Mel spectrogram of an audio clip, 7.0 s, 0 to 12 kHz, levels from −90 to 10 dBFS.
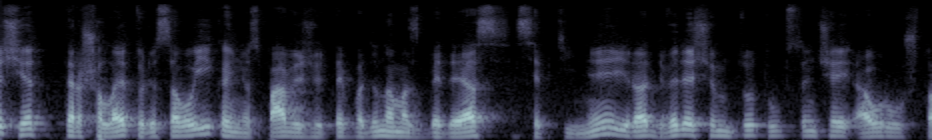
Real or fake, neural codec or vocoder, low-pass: real; none; 10.8 kHz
